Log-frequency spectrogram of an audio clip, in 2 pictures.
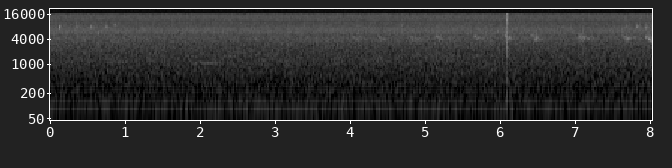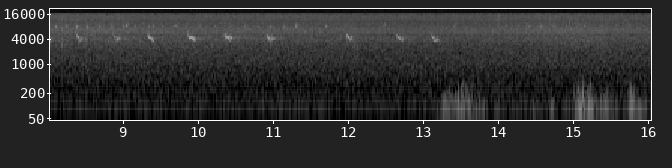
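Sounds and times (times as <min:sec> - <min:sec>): faint low wind rumble: 0:00.0 - 0:16.0
small bird chirping: 0:03.9 - 0:13.4
faint click: 0:06.0 - 0:06.3.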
